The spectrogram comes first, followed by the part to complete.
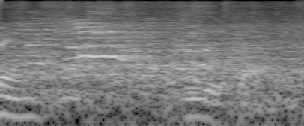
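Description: Many schoolchildren talking and playing at once, a steady babble of young voices.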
